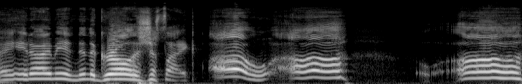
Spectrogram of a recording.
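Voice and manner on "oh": put-on high, frightened, halting stammer. Acting out a girl reacting to a clumsy kiss: imitating a frightened girl. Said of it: "She's afraid of you now".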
